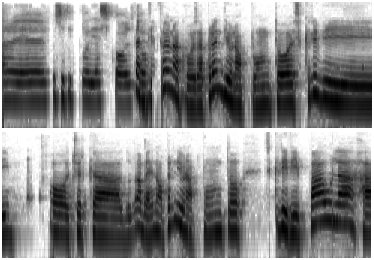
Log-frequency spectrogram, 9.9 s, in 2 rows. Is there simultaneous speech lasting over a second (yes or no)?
no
